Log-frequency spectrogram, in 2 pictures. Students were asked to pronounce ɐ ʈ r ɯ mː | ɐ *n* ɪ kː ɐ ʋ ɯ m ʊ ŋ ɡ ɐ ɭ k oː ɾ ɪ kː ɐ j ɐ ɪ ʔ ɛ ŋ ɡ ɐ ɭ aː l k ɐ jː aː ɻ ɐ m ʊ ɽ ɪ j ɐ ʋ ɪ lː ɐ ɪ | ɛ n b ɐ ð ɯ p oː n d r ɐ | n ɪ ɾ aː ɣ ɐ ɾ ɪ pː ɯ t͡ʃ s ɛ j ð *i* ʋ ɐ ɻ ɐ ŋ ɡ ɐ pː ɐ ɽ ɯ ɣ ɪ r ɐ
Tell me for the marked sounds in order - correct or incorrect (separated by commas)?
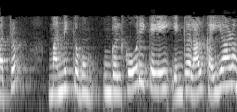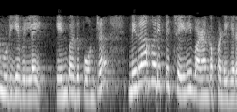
incorrect, correct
